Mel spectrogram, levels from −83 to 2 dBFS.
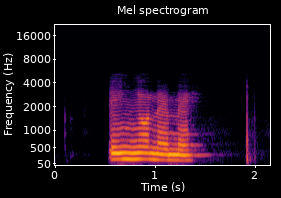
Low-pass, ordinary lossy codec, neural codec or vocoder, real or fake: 5.4 kHz; Opus, 64 kbps; autoencoder, 48 kHz, 32 numbers a frame, DAC-VAE, trained on Japanese speech; fake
